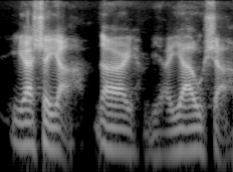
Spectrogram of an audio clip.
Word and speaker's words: Yahusha: And Yahusha, it should be the most correct way to say it.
